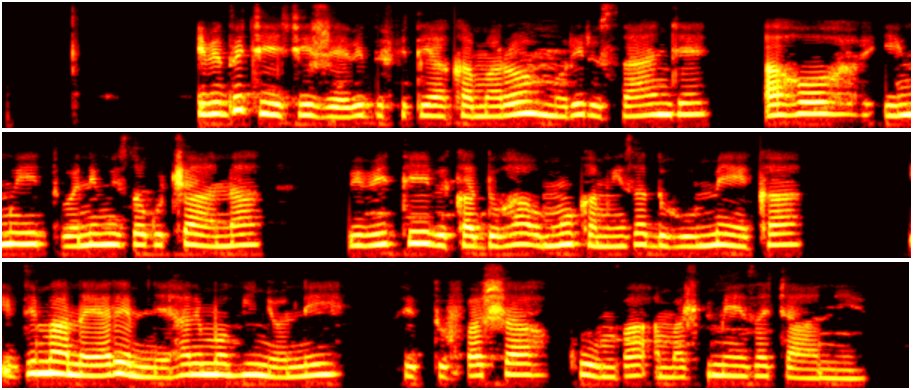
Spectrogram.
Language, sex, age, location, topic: Kinyarwanda, female, 18-24, Huye, agriculture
